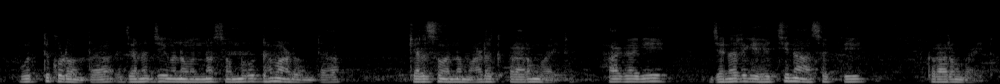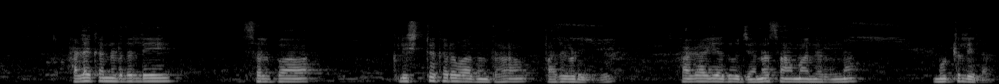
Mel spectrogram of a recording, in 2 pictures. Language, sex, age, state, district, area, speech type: Kannada, male, 60+, Karnataka, Bangalore Urban, rural, spontaneous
